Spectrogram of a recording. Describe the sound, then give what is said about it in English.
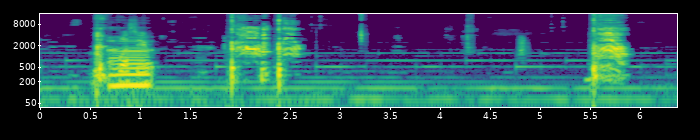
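A sneeze: a voiced, drawn-in burst followed by sharp, explosive breathy blasts, with one more short burst a few seconds later, loud against a quiet background. “Bless you.”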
